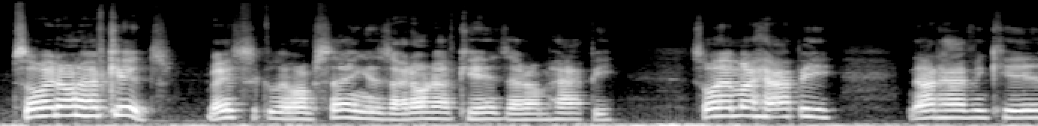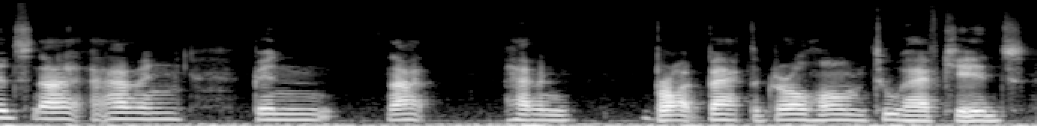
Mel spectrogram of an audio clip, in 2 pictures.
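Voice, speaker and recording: Rambling man with a higher voice. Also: measured pace, fairly bright tone. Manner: meandering, frequent "you know" fillers and restarts; blunt, swears casually. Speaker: vlogger. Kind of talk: rambling personal monologue. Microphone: audio-only recording.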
